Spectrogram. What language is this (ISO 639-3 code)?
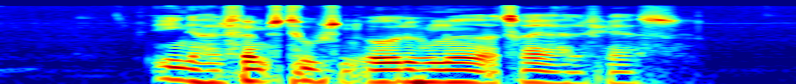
dan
